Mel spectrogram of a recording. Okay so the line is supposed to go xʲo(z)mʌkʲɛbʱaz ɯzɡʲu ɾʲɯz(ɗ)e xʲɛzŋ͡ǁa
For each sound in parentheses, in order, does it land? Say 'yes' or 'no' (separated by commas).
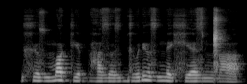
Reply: yes, no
